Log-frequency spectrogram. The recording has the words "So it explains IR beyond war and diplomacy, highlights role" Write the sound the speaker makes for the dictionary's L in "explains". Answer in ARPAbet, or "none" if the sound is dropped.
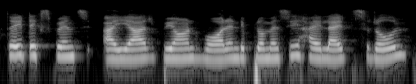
none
